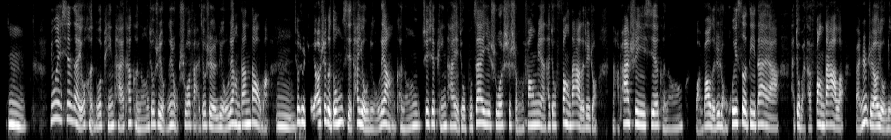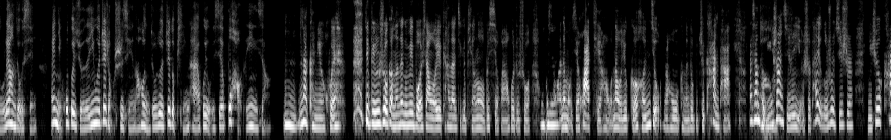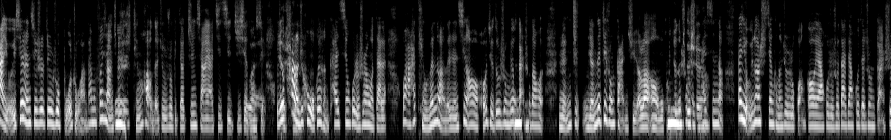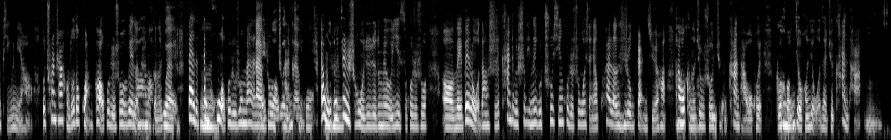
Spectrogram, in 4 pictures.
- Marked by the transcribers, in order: laughing while speaking: "会"; "真诚" said as "真想"; laughing while speaking: "那种"; tapping; other background noise
- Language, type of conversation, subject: Chinese, podcast, 社交媒体会让你更孤单，还是让你与他人更亲近？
